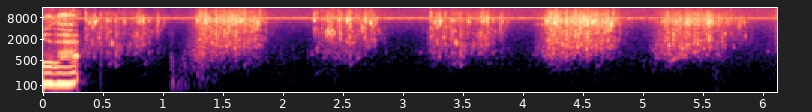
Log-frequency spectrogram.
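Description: A paddle splashes softly in water.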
